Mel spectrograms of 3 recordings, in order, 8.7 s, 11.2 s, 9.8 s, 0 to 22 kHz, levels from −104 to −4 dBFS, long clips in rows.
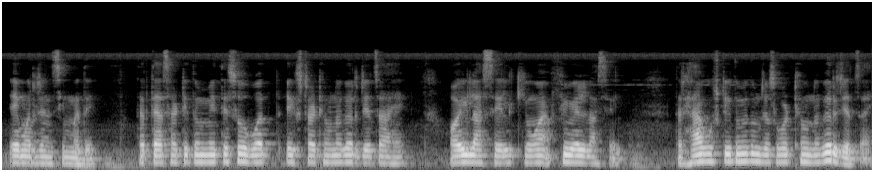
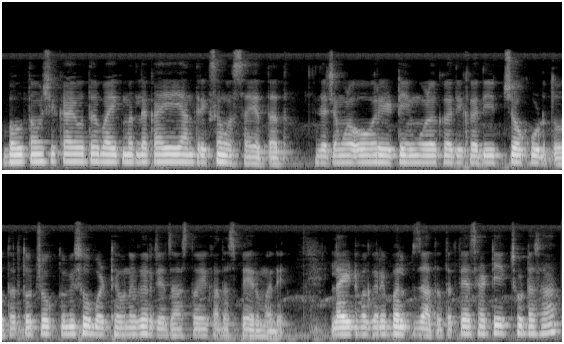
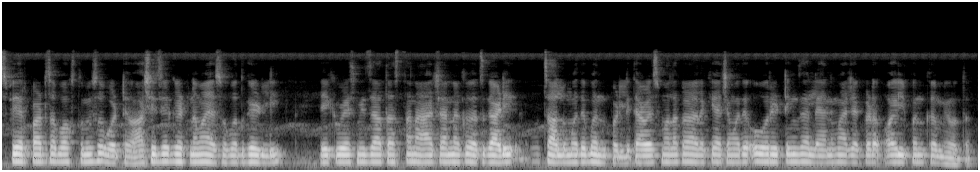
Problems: constant background noise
